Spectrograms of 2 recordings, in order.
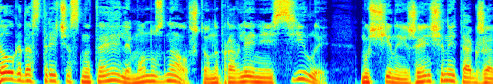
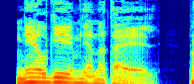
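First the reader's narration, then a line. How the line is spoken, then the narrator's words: Growled. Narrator (Russian): прорычал Ранд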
